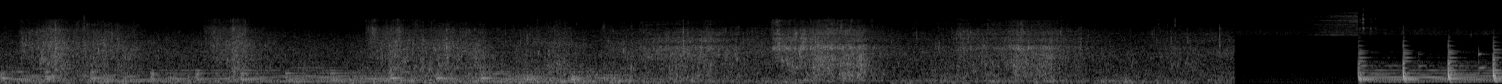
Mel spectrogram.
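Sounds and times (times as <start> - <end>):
sea water washing on shore: 0.0 - 12.4
wind: 0.0 - 13.6.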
